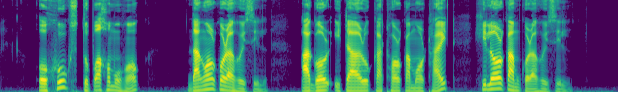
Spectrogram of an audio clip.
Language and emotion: Assamese, neutral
